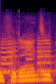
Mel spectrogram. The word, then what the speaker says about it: Fidanza: Fidanza is F-I-D-A-N-Z-A. If you want to look it up and follow along. – Fidanza.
